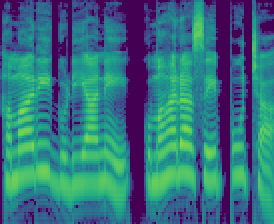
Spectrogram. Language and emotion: Kannada, neutral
